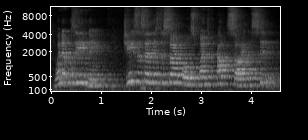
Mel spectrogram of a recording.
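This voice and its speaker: A woman's voice: high-pitched, normal speed. A woman reading scripted narration for a staged Bible reading. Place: large reverberant church. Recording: echoey church from far off, faint noise.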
